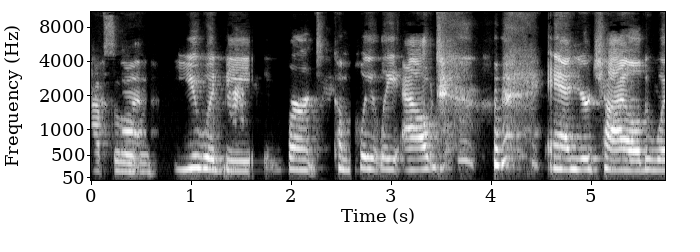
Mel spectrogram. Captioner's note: chuckles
